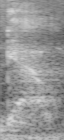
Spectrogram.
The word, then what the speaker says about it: Tao: But I'm not gonna mention what book it is, but it's spelled TOA, but it's the Tao, right?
